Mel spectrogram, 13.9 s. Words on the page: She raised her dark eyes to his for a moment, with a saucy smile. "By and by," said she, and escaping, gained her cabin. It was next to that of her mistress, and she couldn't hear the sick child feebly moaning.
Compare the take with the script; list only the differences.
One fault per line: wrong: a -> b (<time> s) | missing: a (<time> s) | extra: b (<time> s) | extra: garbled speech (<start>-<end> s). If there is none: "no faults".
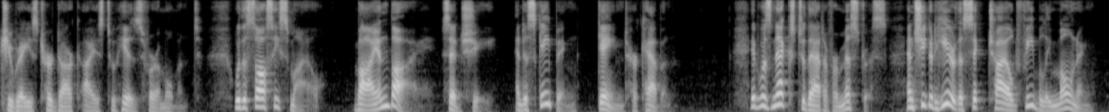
wrong: couldn't -> could (11.6 s)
